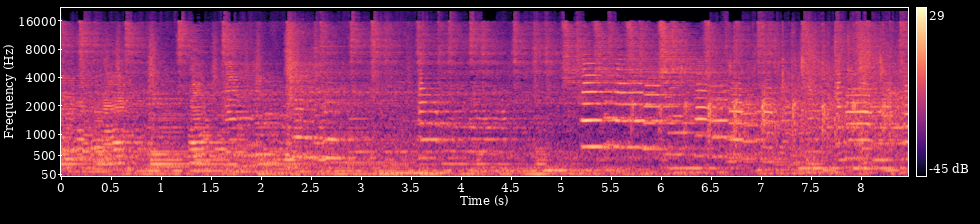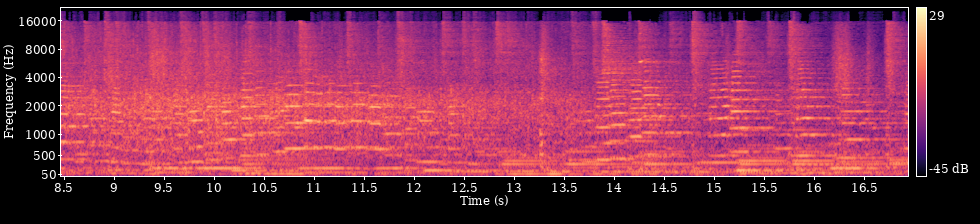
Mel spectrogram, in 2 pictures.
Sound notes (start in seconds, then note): 2.5 exhilarating jazz music continues; 6.0 guests applauding; 12.3 exhilarating jazz music continues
